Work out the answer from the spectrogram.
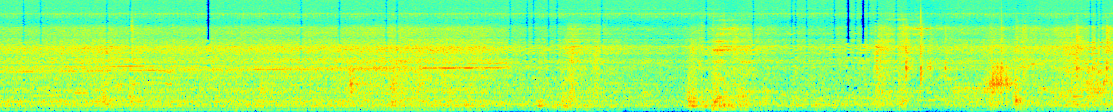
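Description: Diesel railcar running along the line: a steady engine and rolling sound whose low rumble drops away about halfway through. The wheels clatter over rail joints and points, loudest about seven and ten seconds in.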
